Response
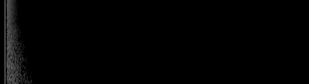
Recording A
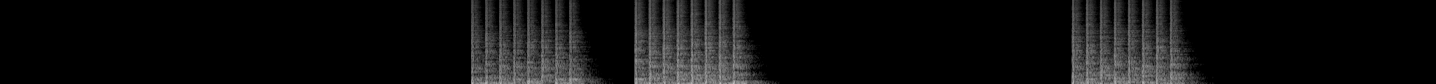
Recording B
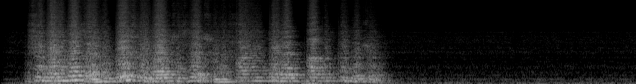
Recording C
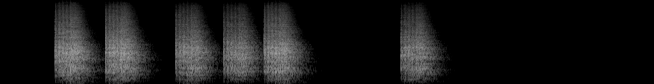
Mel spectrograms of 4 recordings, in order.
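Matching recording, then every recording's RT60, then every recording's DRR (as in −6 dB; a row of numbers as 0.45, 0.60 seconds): B; 0.45, 0.45, 0.45 seconds; 2.0, −11.0, −4.0 decibels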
